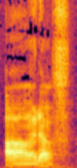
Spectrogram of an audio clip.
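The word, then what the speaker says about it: Al Aaraaf: Eh, el público em, al Araf, o sea, no, lo pronuncio mal, es que es Araf, con dos as y con dos as también, al Araf.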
